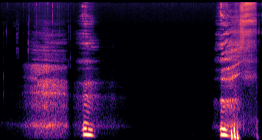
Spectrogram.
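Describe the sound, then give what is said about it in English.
A person yawns: a long breathy exhale that shades into a short voiced groan, then after a pause another brief, louder voiced breath. “sorry for yawning.”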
